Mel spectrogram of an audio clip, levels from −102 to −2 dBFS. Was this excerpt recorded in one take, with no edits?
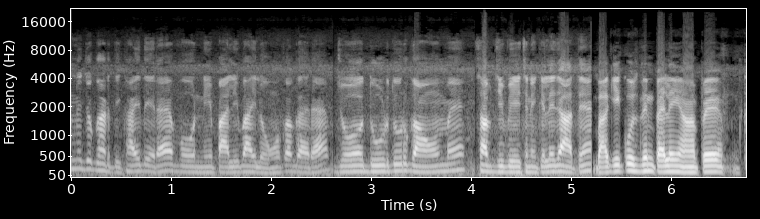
no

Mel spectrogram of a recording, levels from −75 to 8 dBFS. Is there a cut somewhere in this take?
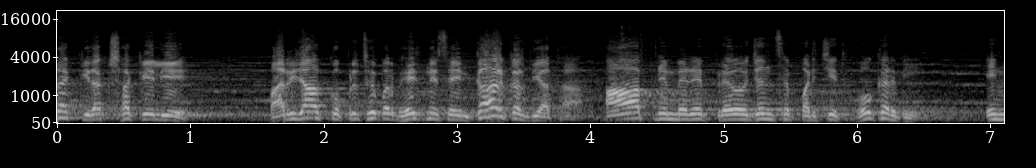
yes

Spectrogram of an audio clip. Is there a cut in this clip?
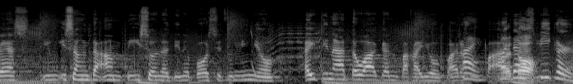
no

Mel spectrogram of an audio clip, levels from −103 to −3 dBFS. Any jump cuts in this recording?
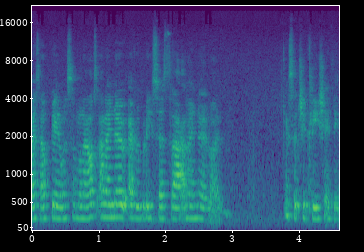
no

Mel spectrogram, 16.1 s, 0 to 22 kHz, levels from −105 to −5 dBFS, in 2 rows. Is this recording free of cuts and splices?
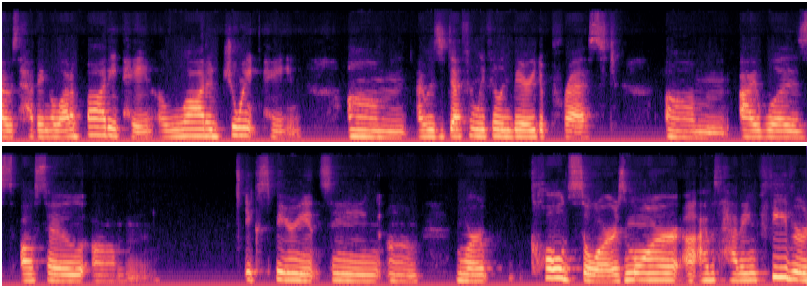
yes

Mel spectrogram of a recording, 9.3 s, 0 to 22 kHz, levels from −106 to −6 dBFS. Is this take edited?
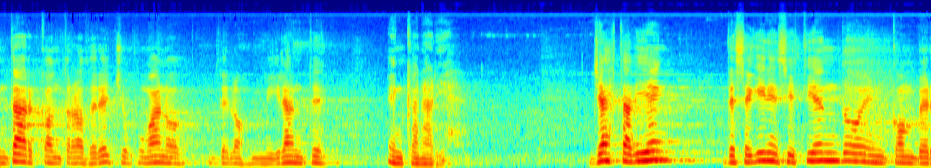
yes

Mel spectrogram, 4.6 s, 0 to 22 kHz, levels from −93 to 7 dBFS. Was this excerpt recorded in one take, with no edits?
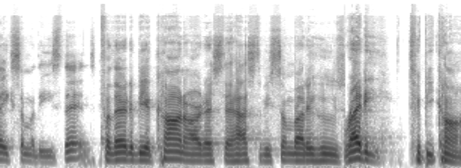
no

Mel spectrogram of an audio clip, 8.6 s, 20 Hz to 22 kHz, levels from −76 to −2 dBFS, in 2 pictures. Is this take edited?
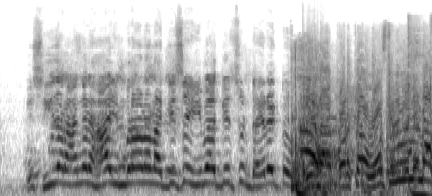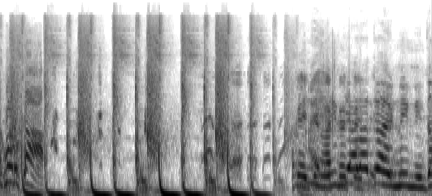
yes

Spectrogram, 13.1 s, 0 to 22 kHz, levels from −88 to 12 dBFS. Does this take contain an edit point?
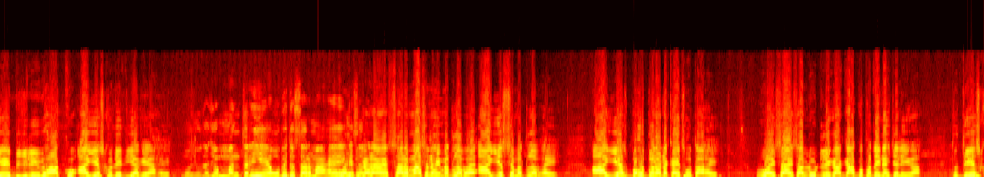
no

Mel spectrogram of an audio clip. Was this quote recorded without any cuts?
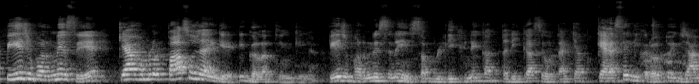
no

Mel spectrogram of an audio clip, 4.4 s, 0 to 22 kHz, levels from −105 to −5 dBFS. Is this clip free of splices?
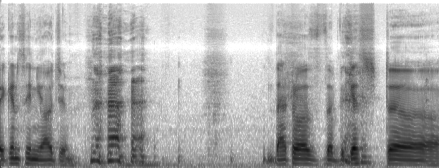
yes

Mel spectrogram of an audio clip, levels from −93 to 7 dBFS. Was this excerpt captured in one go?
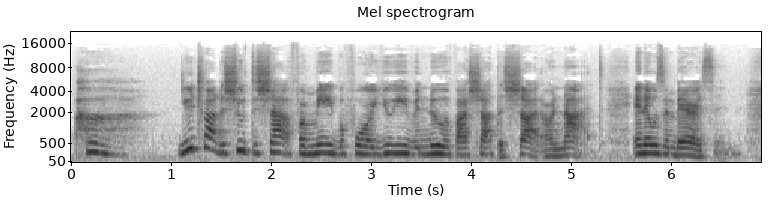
yes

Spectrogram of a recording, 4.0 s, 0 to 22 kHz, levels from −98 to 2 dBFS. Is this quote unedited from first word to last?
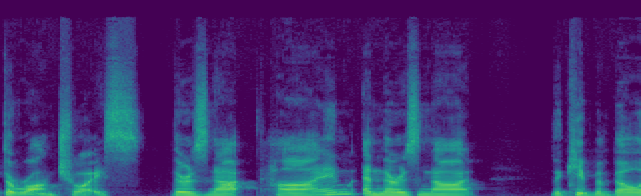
no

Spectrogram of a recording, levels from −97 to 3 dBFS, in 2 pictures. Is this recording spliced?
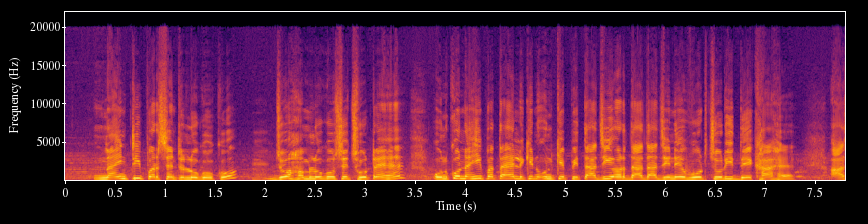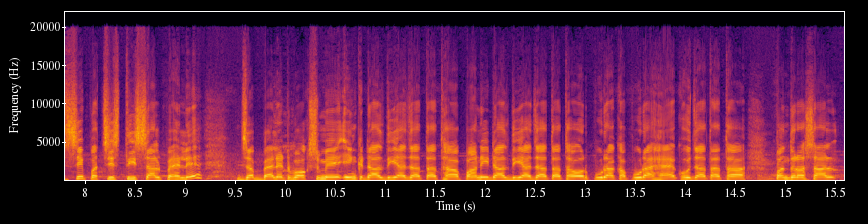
no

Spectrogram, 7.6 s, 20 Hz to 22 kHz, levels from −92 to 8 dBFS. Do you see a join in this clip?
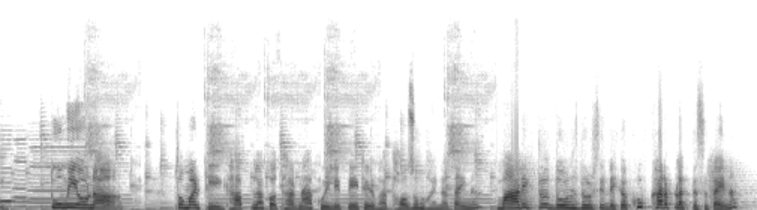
yes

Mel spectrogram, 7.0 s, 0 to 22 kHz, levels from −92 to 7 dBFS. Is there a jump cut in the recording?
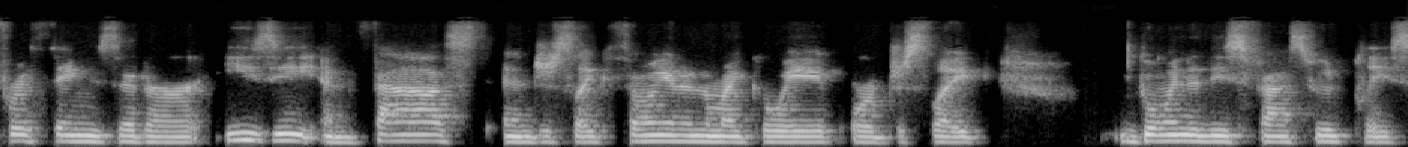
no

